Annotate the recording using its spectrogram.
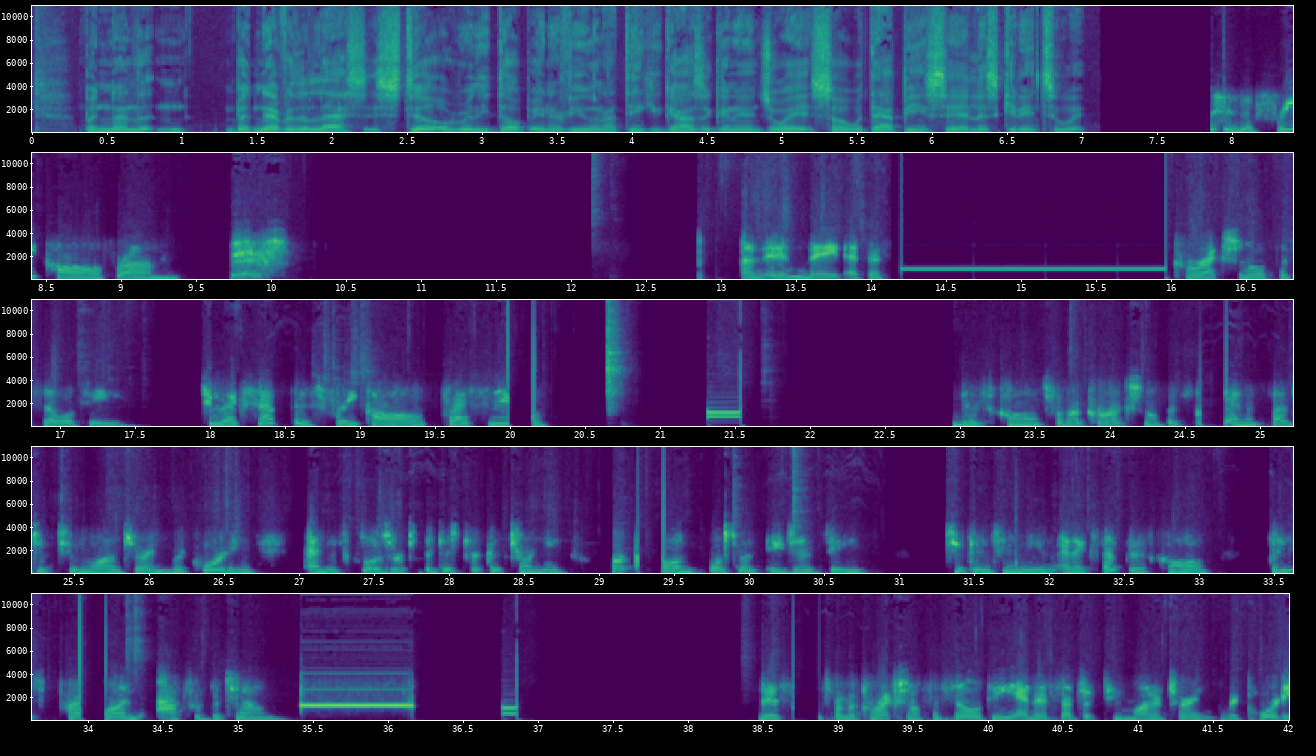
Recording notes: Exclusive interview via phone from jail.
